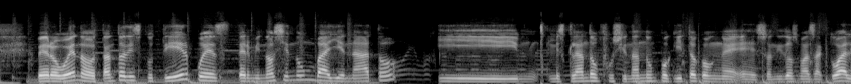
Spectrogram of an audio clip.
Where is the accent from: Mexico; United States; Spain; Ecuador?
Ecuador; Quito, Pichincha; Estamos haciendo un trabajo a las afueras de Quito que sería la periferia, ¿no? De mi ciudad natal.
